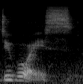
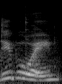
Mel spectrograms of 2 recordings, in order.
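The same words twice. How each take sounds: First: The final S is sounded. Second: The final S is silent. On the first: The speaker calls it right. "you have to pronounce the S" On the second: The speaker calls it wrong. "It is not Du Bois"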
